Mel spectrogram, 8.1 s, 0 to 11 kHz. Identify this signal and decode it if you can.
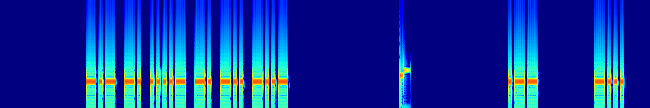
Morse code, heard as a keyed tone, about 29 wpm, spaced as for 22 wpm, 700 Hz. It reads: KN4NDX WB
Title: USA Call Signs - 6 Characters - 6x Character Spacing - 30wpm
